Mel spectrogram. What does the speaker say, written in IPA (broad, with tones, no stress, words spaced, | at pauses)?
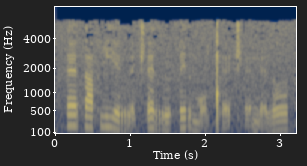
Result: ɛ˦ θa˧fi˧ je˨rɛ̰˧t͡ʃʼɛ˦˨rɯ˨ θe˦rmɔ̰˨ǃʼɛ̰˧ t͡ʃʼɛ̰˦˨ŋɛ̰˨ðɤ˦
